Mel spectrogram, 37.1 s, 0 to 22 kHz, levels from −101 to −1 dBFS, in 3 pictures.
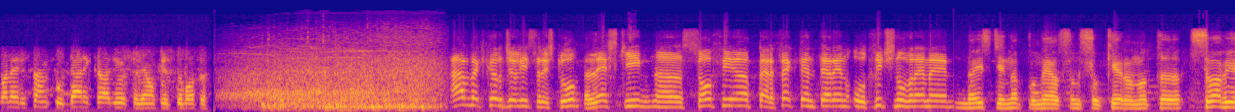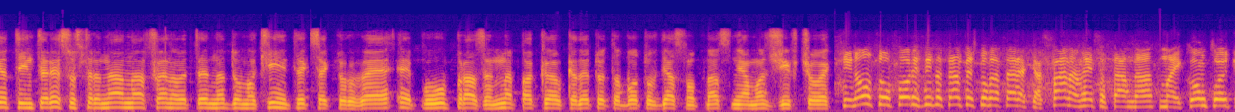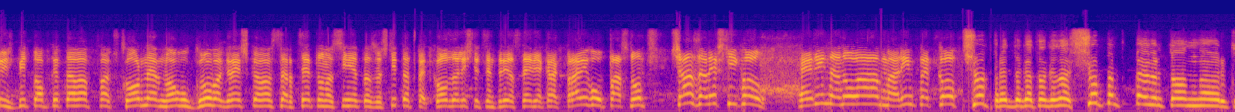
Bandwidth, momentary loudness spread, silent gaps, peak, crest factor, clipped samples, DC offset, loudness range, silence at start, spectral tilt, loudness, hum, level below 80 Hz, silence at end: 8.8 kHz; 5 LU; none; -4 dBFS; 14 dB; under 0.1%; under 0.1%; 2 LU; 0 s; -4.5 dB/octave; -18 LUFS; none; -54 dBFS; 0 s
